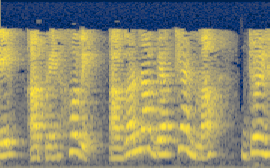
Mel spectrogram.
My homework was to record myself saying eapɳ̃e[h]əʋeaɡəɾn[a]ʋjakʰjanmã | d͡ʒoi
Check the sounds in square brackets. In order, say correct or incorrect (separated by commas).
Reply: correct, correct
